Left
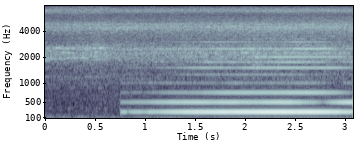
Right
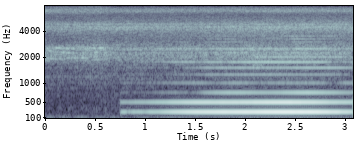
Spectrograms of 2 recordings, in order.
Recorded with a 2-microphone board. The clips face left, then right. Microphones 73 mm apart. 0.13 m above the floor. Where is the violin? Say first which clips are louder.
Even; 40° right (ahead or behind), 3 m.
